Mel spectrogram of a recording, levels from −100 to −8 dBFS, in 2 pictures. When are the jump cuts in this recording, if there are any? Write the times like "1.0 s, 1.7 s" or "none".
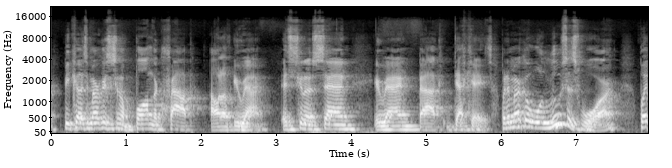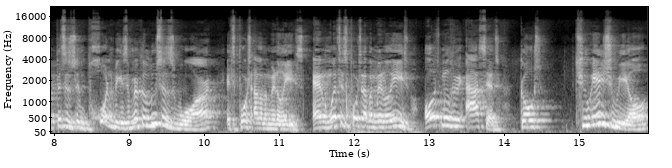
none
